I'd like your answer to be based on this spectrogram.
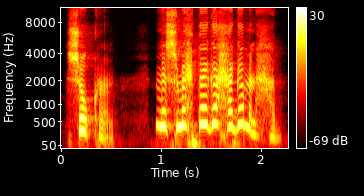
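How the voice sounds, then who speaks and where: Woman doing a proud young bride, high bright voice, defiant, storybook. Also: huge pitch swings, quick pace, gravelly, exaggerated voice.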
